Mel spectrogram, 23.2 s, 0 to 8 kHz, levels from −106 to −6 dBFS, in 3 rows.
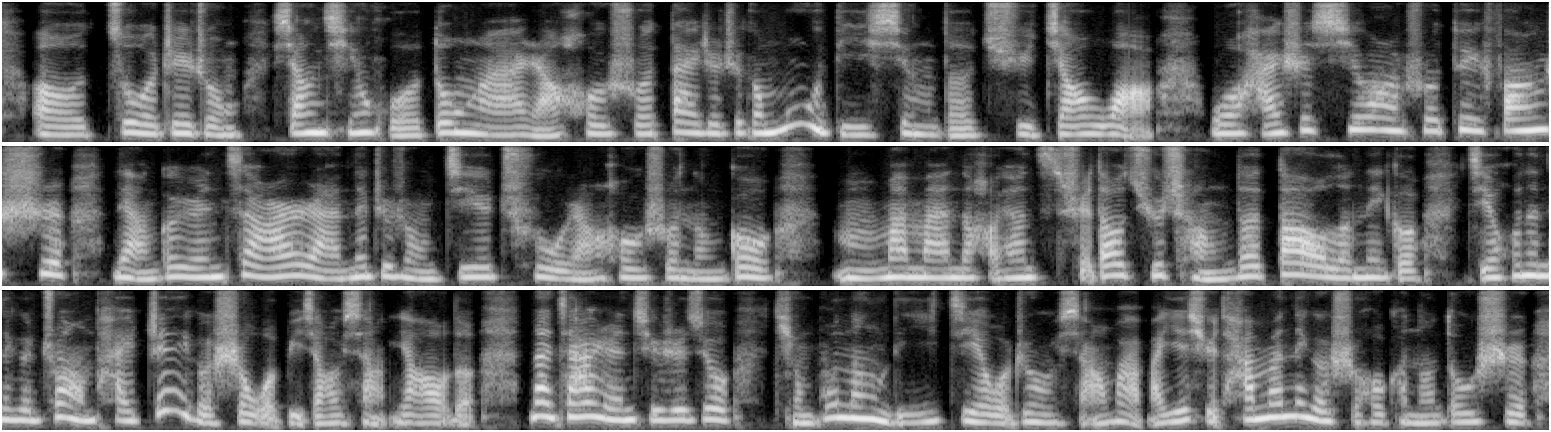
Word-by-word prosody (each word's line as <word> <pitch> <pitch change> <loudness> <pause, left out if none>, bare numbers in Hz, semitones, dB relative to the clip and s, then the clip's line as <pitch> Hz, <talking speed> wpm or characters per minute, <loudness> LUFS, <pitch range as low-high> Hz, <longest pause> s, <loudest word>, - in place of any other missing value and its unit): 呃， 165 -2 -1
做 210 -3 +1
这 195 +1 0
种 165 -4 -4 0.2
相 205 +1 +4
亲 205 0 +2
活 150 -5 -4
动 210 +5 +2
啊， 165 -2 -2
然 155 - 0
后 190 -2 -4
说 185 0 -4
带 210 +3 -1
着 195 -1 -1
这 205 +2 -5
个 200 - 0
目 290 - +3
的 165 -5 -6
性 175 +2 +1
地 150 -1 -4
去 170 +3 -5
交 175 +3 0
往。 180 -1 +1 0.2
我 195 0 0
还 195 -1 0
是 255 +5 -1
希 275 +3 +4
望 265 -2 +1
说 245 0 -5
对 255 +2 -1
方 250 +2 +4
是 270 -2 0 0.2
两 185 -6 0
个 210 +4 -2
人 200 0 +2
自 240 +4 +3
然 220 - +2
而 215 +3 +2
然 180 -6 -1
的 200 - +2
这 215 +1 -2
种 175 -6 -2
接 200 +5 -1
触， 195 -3 -4
然 150 -2 -3
后 185 +1 -3
说 185 +1 -5
能 160 -2 -4
够， 195 -1 +1 0.4
嗯， - - +1
慢 200 +1 +4
慢 190 -1 +2
地 185 - +2
好 - - -6
像 185 +2 +1
水 190 - -2
到 230 +2 +3
渠 230 +1 -3
成 155 -7 -2
地 215 +3 0
到 240 0 +4
了 185 -2 -1
那 190 0 +2
个 170 -3 -3 0.2
结 185 +3 0
婚 230 +4 -2
的 235 - +5
那 230 0 +3
个 220 - 0
状 240 +1 +1
态， 210 -1 -3
这 385 - -2
个 165 - -2
是 160 +4 +1
我 170 -4 0
比 155 - -5
较 155 +2 -2
想 150 - -1
要 160 -2 -1
的， - - -5 0.2
那 300 +1 +5
家 290 +2 +4
人 240 -6 +3
其 225 -1 -1
实 220 0 0
就 225 0 -1 0.2
挺 160 -2 -3
不 265 +11 -1
能 250 -5 +6
理 170 +4 -4
解 200 -3 -1
我 160 - -1
这 - - -10
种 175 -2 -3
想 155 +1 0
法 190 -1 -1
吧。 155 - -4
也 195 +5 +1
许 225 - +2
他 230 - 0
们 275 +4 +6
那 300 - +3
个 230 -6 +4
时 185 - -4
候 175 +1 -5
可 175 - -9
能 160 0 -4
都 180 +1 -4
是， 185 -1 0
195 Hz, 280 characters per minute, -24 LUFS, 175-220 Hz, 0.4 s, 能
